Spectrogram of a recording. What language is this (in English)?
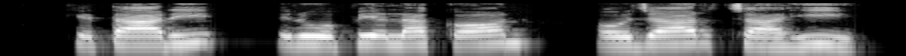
Magahi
